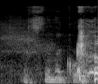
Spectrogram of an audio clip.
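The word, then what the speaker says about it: arsenokoitai: Arsenokoite, right? – Is that it's arsenokoite. Koitas. – Oh, yeah. Arsenokoita. – Arsenokoitas. – Koitas. – Arsenokoitas. Okay.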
